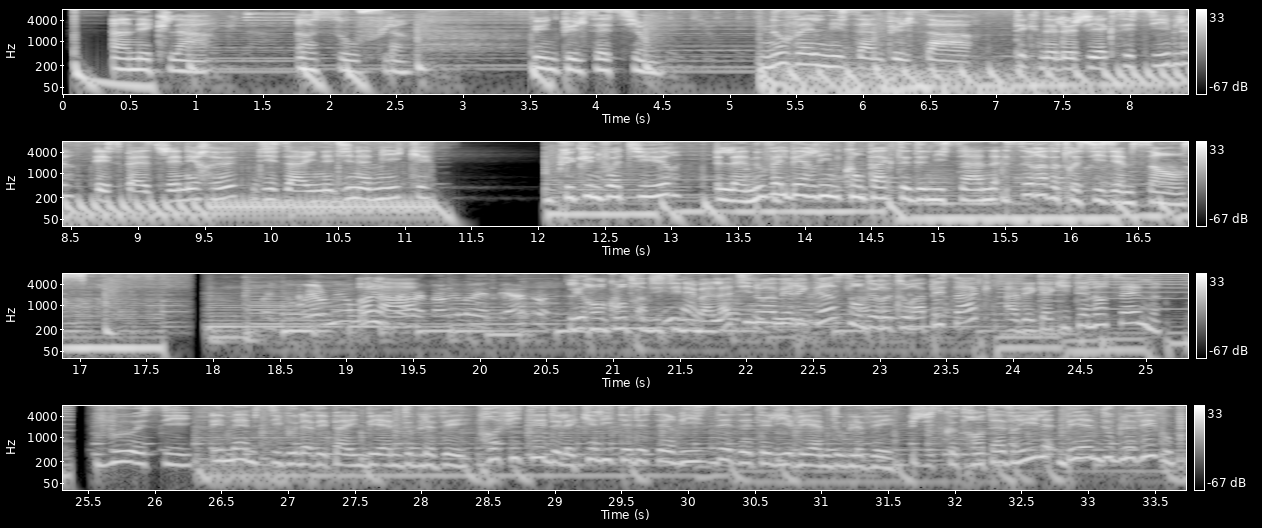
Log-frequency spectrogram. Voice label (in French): voix pubs radio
